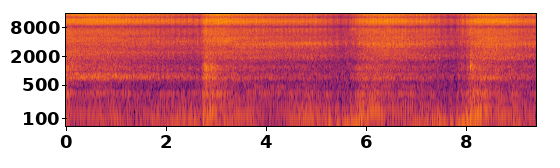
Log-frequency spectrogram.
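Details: Dodge Challenger SRT8 V8 running after a new fuel pump relay was fitted, rumbling idle with three quick throttle blips, clean with no knock or misfire; drive belt shattered and due for replacement.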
